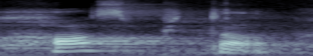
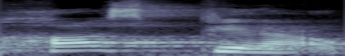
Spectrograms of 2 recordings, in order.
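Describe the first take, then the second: First: The middle consonant is a clear T sound. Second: The middle consonant sounds like a quick R. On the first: "essa palavra hospital que ela falou" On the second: "como se fosse um R no lugar do T"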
